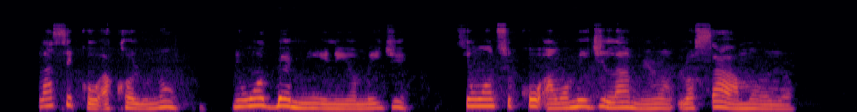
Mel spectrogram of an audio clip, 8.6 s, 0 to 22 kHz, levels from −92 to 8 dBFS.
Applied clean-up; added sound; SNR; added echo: none; none; none; none.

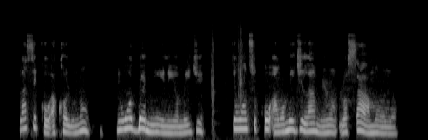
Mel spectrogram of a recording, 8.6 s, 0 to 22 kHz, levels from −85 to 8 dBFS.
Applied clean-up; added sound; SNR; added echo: neural mask model RNNoise.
